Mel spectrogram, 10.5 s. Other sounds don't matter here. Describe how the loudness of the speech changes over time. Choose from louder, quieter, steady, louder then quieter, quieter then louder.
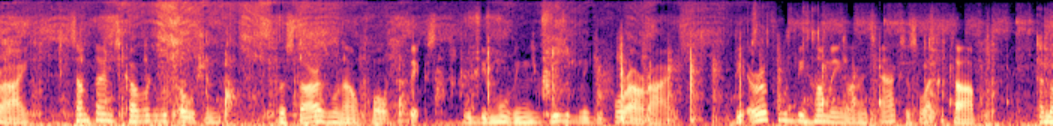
steady.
